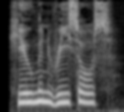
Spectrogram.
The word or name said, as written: human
